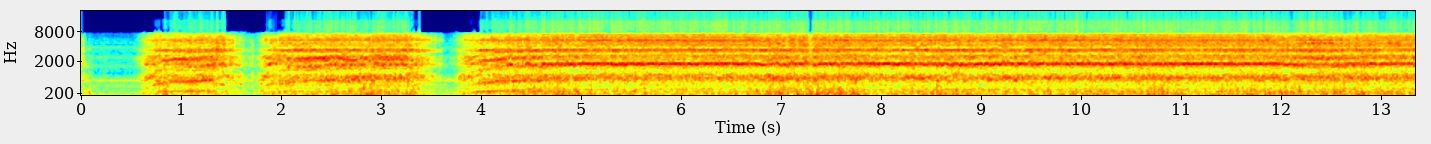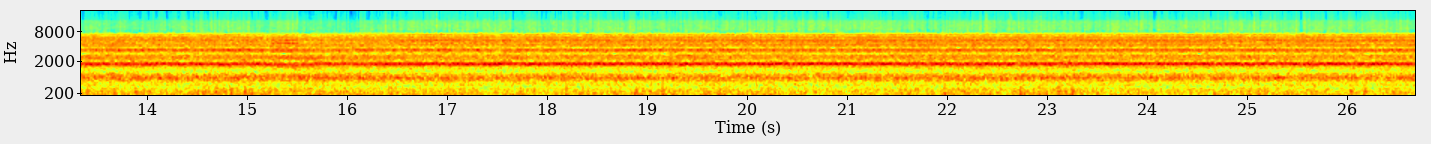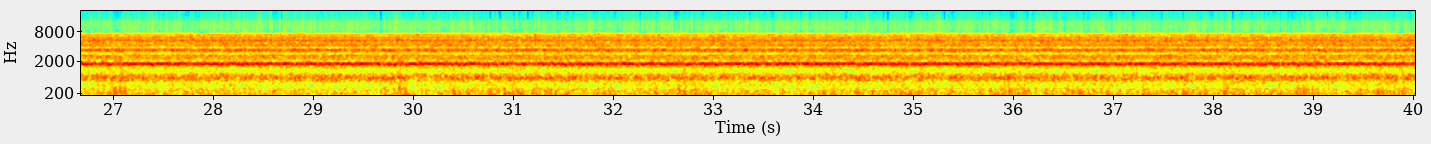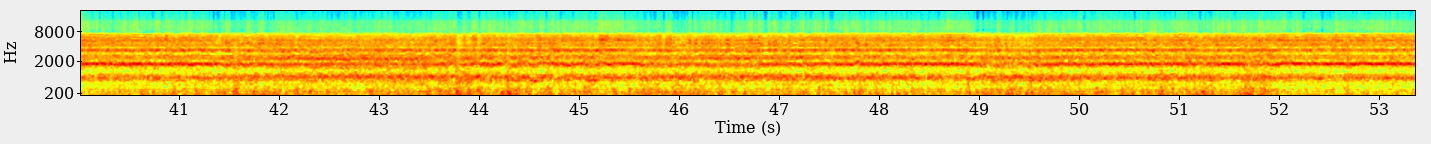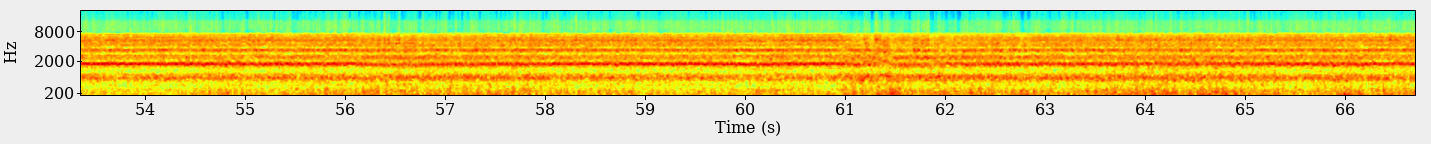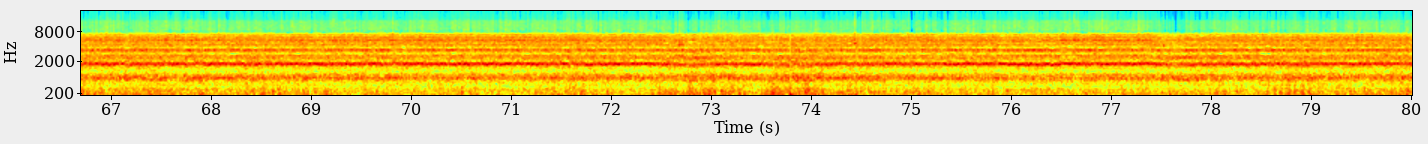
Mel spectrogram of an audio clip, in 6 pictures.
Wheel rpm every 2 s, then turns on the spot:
100, 140, 210, 230, 230, 230, 230, 230, 230, 230, 230, 230, 240, 230, 230, 230, 230, 230, 230, 230, 230, 210, 220, 220, 230, 240, 230, 240, 230, 230, 220, 230, 230, 230, 230, 230, 230, 230, 230, 230.
none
